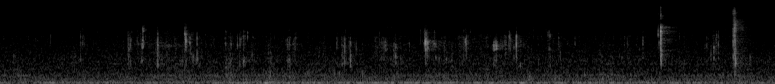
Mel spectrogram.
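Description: A person chewing a mouthful of steak with blue cheese sauce: faint, wet mouth clicks and smacks, with two sharper clicks near the end.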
